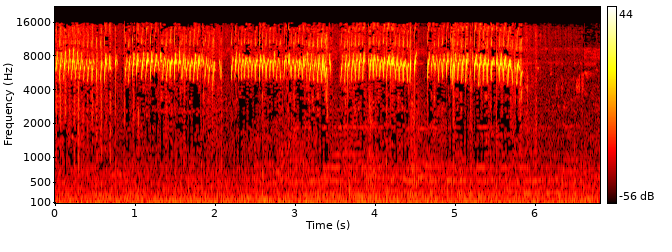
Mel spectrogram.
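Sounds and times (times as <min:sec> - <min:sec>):
Orange-headed thrush giving a buzzy high chattering rattle: 0:00.0 - 0:06.7.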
